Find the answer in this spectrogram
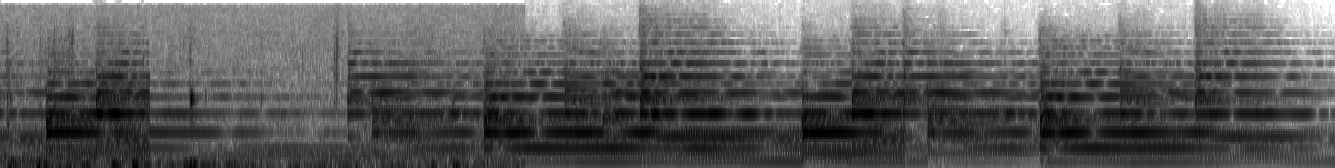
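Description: Church bells ringing, struck about once a second, each stroke ringing on into the next. A rougher low sound lies under the bells for the first four seconds.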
